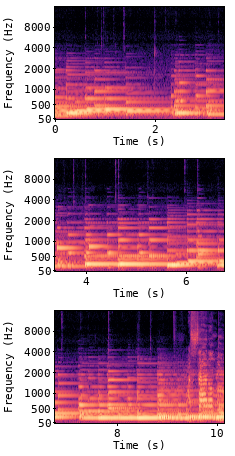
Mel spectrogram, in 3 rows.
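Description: Casio XW-P1 synthesizer keyboard played with a piano sound: two-handed chords over a bass line, with a new chord struck about every second and the notes left to ring.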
